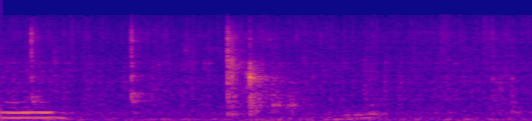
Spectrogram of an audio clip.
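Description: Mixed vegetables stirred in a frying pan, with a steady sizzle and a few scraping clinks of the utensil against the pan, close up and without talk.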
